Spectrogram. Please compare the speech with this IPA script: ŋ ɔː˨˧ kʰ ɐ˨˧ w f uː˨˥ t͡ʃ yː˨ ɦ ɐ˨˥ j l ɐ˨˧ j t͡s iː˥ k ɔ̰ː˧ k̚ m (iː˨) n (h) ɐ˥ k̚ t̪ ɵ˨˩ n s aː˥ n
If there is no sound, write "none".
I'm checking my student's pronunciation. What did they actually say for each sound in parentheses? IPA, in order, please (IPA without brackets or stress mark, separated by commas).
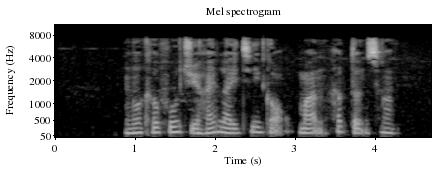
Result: aː˨, h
